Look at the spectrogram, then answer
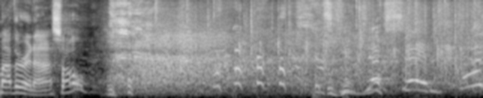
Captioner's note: laughter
